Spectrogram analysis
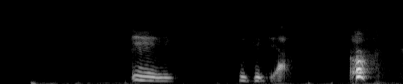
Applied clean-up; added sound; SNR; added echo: neural mask model DeepFilterNet 3.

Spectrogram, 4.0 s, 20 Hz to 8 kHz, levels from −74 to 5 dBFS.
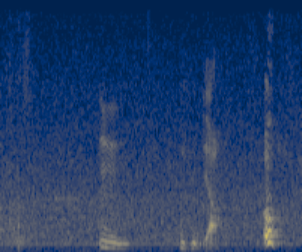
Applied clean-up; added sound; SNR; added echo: none; none; none; none.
